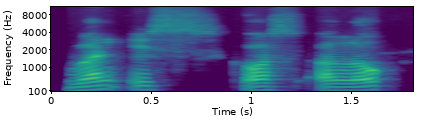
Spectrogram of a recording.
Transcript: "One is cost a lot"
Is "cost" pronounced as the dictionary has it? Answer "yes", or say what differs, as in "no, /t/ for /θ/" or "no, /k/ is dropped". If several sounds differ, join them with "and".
no, /t/ is dropped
